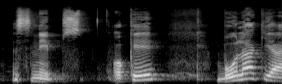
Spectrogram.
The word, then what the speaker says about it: SNPs: Single nucleotide polymorphism यानी SNPS। उसको pronounce किया जाता है कैसे, स्निप्स।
